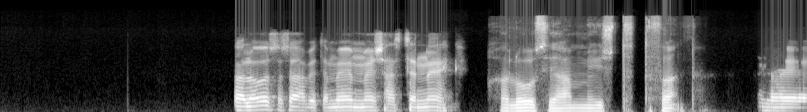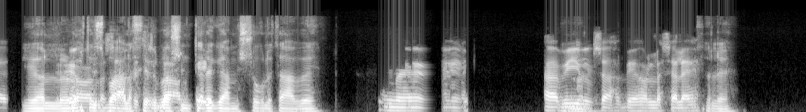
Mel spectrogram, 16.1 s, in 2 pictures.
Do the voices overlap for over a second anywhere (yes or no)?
yes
